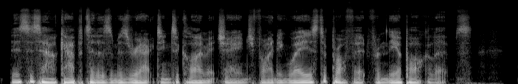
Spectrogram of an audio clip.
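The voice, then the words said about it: Soft whispery ASMR voice. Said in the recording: “I'm just going to say this in a kind of Billie Eilish-style ASMR voice.”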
